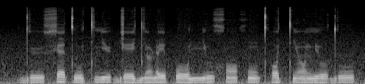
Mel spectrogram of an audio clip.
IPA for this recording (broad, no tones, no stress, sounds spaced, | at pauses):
d̪ ʉ x ɛ t̪ u tʲ lʲ ʉ ɡ e dʲ ɔ̃ ɳ e p o nʲ u x ɔ̃ x ũ t̪ʰ ɔ tʲ ɔ̃ lʲ o d̪ u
